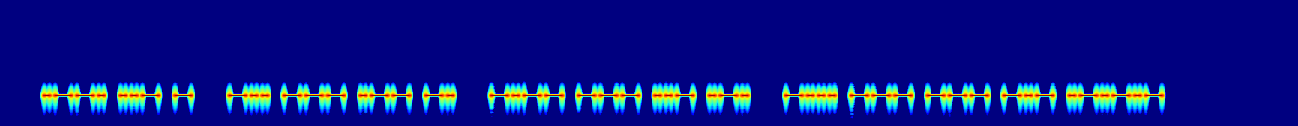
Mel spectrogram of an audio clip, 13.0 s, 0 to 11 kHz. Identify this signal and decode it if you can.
Morse code, heard as a keyed tone, about 22 wpm, 700 Hz. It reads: PUT DOWN YOUR BOOK.
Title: Sentences from Top 1000 Words - Review Part 1 - 22wpm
